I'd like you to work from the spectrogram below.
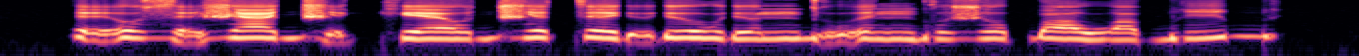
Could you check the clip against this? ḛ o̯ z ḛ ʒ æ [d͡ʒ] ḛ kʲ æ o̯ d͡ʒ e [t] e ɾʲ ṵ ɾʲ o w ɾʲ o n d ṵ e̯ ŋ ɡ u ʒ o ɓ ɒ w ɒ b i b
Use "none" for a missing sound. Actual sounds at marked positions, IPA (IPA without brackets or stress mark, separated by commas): d͡ʒ, t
